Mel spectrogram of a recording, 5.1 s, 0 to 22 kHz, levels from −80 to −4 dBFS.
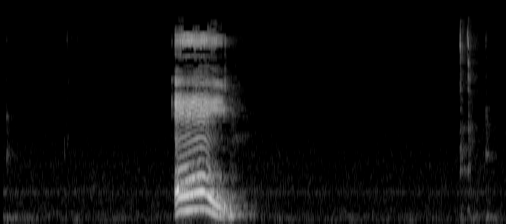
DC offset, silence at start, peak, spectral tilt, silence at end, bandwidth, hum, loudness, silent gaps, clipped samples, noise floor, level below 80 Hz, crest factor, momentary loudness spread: under 0.1%; 1.75 s; -8 dBFS; -1.5 dB/octave; 2.7 s; 16 kHz; none; -22 LUFS; none; under 0.1%; -67 dBFS; -76 dBFS; 24 dB; 25 LU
